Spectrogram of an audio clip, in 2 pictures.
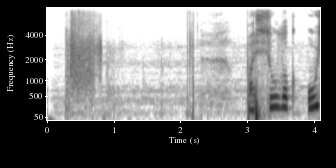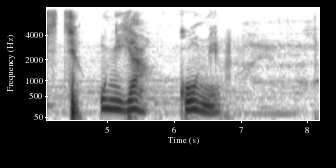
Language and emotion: Russian, neutral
